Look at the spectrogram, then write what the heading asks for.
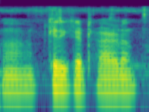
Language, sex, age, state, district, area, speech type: Telugu, male, 18-30, Telangana, Peddapalli, rural, spontaneous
